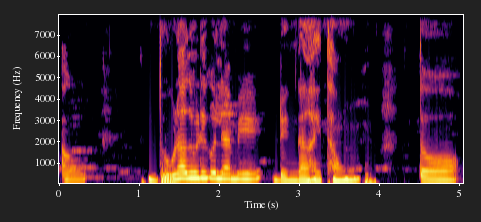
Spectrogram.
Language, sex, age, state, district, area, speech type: Odia, female, 18-30, Odisha, Subarnapur, urban, spontaneous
